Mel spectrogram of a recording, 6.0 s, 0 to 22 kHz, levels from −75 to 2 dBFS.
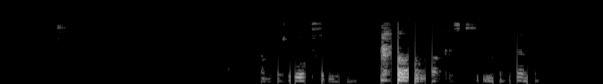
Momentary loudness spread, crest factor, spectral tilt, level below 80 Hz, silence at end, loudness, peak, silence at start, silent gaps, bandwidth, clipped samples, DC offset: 22 LU; 28 dB; -4 dB/octave; -64 dBFS; 0.75 s; -30 LUFS; -6 dBFS; 0.6 s; 0.67-2.27 s, 2.33-2.61 s, 2.73-2.77 s, 3.41-3.47 s, 3.58-3.80 s, 4.59-4.65 s; 7.6 kHz; under 0.1%; under 0.1%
